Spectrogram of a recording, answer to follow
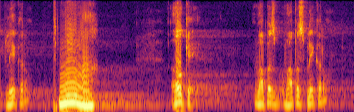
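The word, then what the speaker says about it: pneuma: सुनिए जी प्ले करो पिनोमा ओके वापस वापस प्ले करो न्यूमा ओके पी बोल रहा है लेकिन साइलेंट में है ना निमा राइट है मैं भी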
